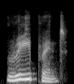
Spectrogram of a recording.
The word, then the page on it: reprint: Indian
